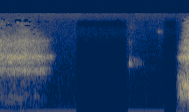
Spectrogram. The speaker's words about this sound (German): Wir atmen tief ein.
